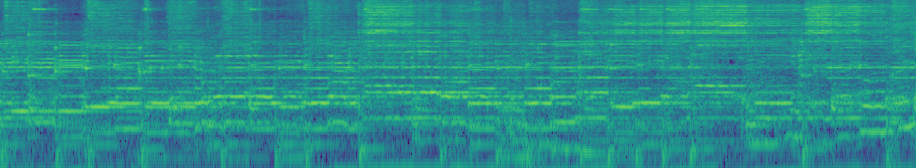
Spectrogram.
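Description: An Isan pong lang folk ensemble playing lively dance music live, with many sustained melodic tones over a steady beat.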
